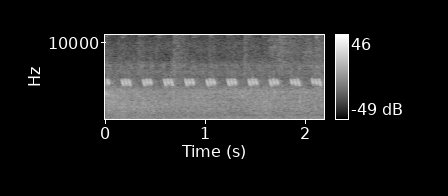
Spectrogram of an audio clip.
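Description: Steady rushing outdoor noise, with a faint high-pitched pulsing above it, about five beats a second.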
